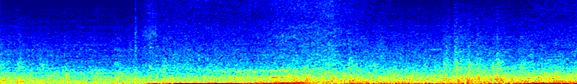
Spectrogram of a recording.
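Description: A car engine starts and revs up and down.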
